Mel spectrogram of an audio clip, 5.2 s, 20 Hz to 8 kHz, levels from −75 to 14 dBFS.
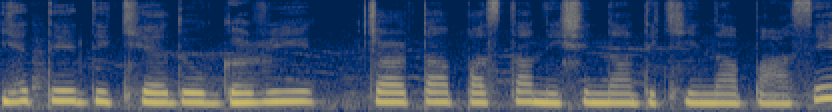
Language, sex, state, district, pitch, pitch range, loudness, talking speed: Nagamese, female, Nagaland, Kohima, 210 Hz, 200-225 Hz, -14 LUFS, 125 wpm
